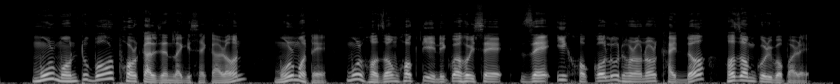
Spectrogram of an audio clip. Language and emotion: Assamese, happy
